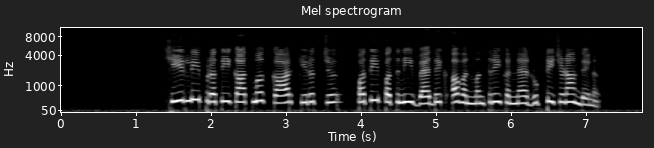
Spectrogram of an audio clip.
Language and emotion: Dogri, neutral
